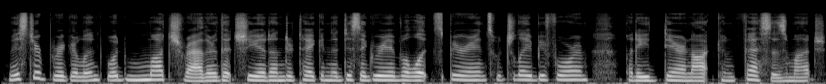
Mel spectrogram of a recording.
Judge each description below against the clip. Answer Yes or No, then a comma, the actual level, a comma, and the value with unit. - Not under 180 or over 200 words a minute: No, average, 165 wpm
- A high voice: Yes, high, 195 Hz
